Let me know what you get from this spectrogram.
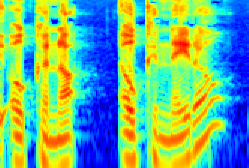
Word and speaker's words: Okonedo: Sophie Okonedo. Did I do that right? Yeah.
